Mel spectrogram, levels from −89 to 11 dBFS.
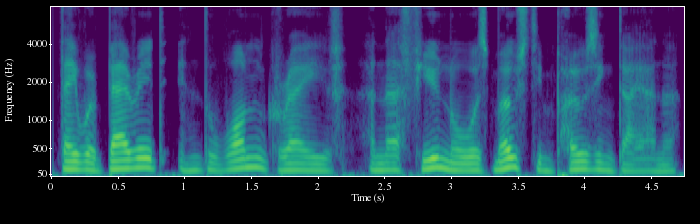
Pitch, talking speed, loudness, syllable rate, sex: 125 Hz, 175 wpm, -18 LUFS, 5.2 syllables/s, male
